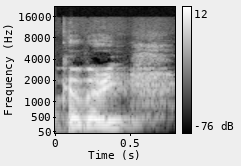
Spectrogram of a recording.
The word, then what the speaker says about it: Qovery: It's Romaric, Philogène from Qovery. Yeah, happy to be here. I'm a CEO and co-founder of Qovery.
